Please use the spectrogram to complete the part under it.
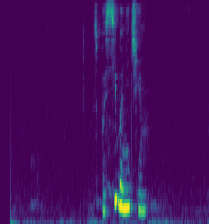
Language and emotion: Russian, neutral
